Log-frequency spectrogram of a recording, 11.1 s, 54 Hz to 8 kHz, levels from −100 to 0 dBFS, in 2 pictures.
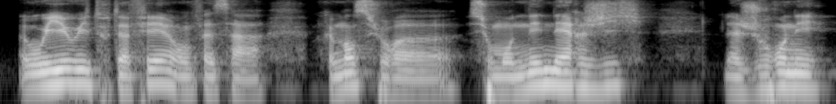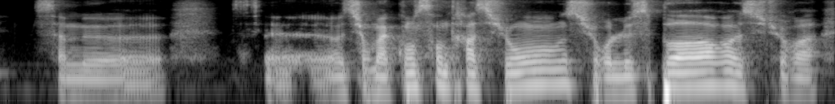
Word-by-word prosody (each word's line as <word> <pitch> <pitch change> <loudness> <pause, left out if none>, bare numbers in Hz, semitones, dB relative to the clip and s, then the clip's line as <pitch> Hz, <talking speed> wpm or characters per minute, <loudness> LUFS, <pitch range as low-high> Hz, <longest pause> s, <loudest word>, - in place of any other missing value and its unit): Oui, 130 +5 +6
oui, 145 -1 +2
tout 135 - -9
à 105 - +1
fait. 145 +5 +1
Enfin, 100 -4 -3
ça, 90 -2 -4 0.4
vraiment, 125 - 0
sur, 100 -6 -2
heu, 90 -1 -4
sur 105 - -2
mon 100 +3 -1
énergie 130 -2 +1 0.5
la 100 - -4
journée. 115 +3 -1 0.2
Ça 95 - -9
me 90 0 -9 0.4
se - - -11
sur - - -1
ma - - +3
concentration, 125 +3 0
sur 120 -8 -2
le 100 +1 -3
sport, 125 +4 +5
sur, 115 -5 -4
heu, 95 - -6
120 Hz, 140 wpm, -22 LUFS, 100-130 Hz, 0.5 s, Oui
